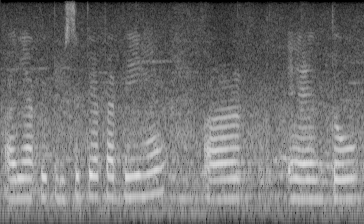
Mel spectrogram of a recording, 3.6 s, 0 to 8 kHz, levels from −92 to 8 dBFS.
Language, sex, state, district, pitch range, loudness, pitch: Hindi, female, Chhattisgarh, Raipur, 230-250 Hz, -14 LUFS, 240 Hz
